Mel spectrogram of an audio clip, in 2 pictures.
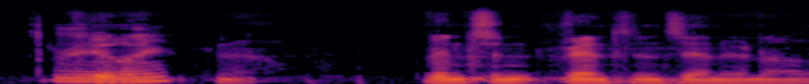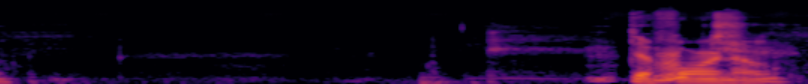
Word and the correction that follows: D'Onofrio: Is that how you pronounce his name? DeForno? – D'Onofrio. – Sorry. Yeah. Vincent D'Onofrio's in it.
